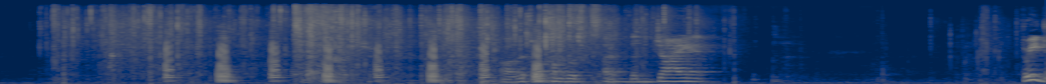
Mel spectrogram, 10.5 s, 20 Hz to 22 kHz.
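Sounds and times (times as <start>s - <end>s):
trading card booster pack plastic wrapper crinkling and tearing: 0.4s - 7.5s, 9.3s - 10.2s
speech: 5.7s - 7.2s, 10.2s - 10.4s.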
